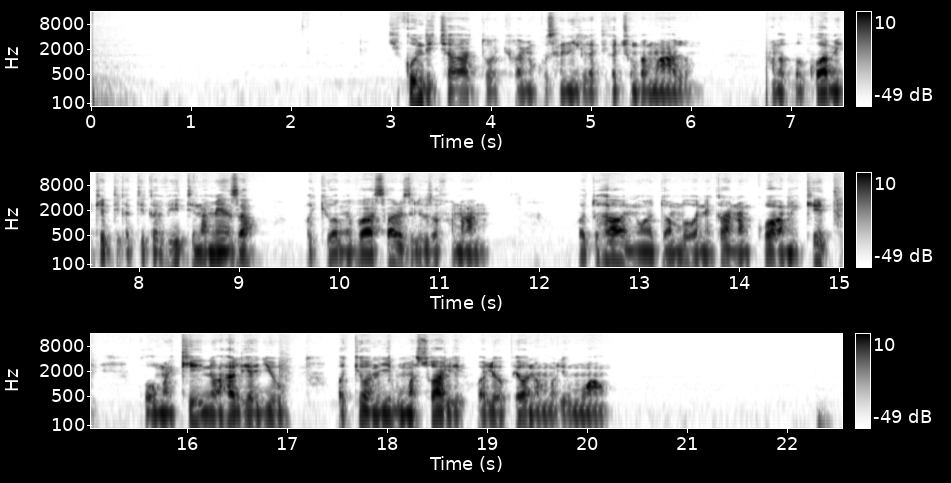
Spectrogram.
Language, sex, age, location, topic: Swahili, male, 25-35, Dar es Salaam, education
